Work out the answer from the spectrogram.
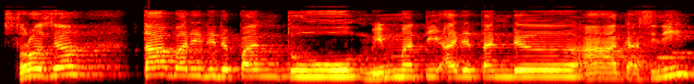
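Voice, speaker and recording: A man's voice: very high voice, steady tone, normal speed, a bit bright, roomy sound, muffled recording. A man with a Malaysian Malay accent teaching Quran recitation in a live lesson, patiently explaining and then chanting each sound as an example.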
